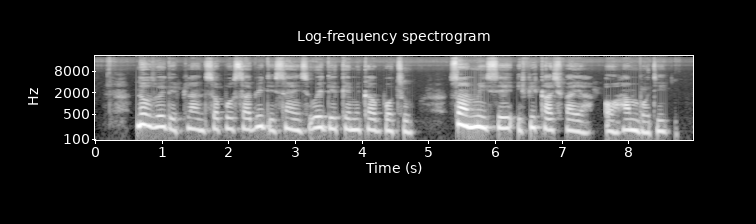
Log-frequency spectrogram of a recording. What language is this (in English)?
Nigerian Pidgin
